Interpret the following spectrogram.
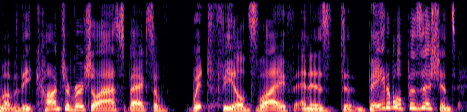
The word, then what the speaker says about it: Whitefield: Whitfield. Oh, it says Whitefield. Yeah, it's cuz he's like British or whatever. You know, they pronounce things weird over there.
